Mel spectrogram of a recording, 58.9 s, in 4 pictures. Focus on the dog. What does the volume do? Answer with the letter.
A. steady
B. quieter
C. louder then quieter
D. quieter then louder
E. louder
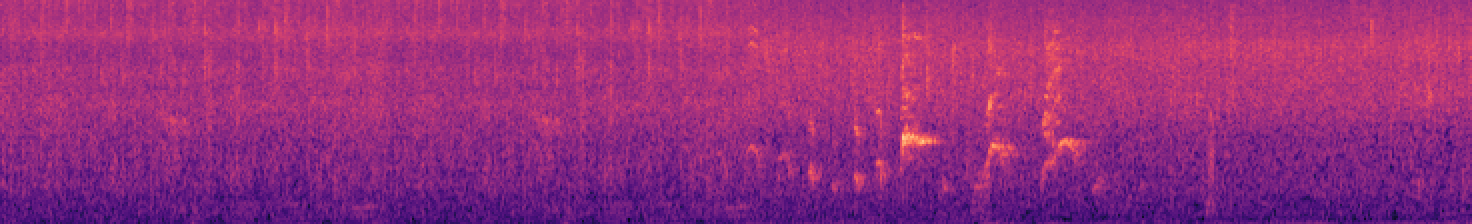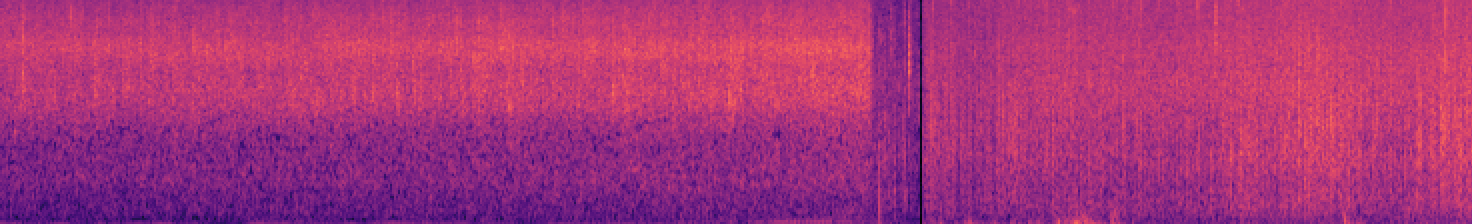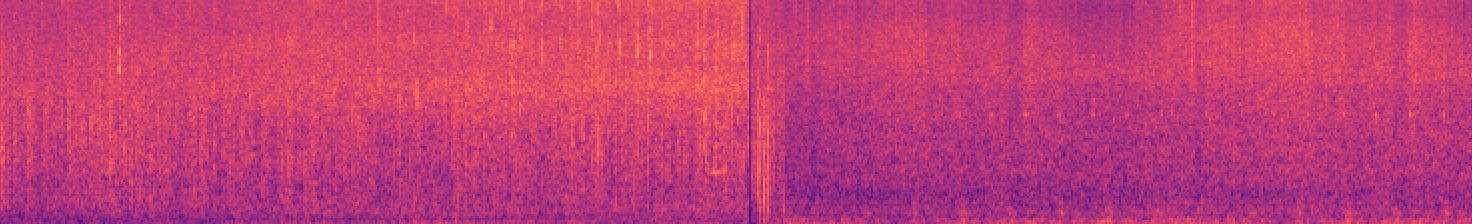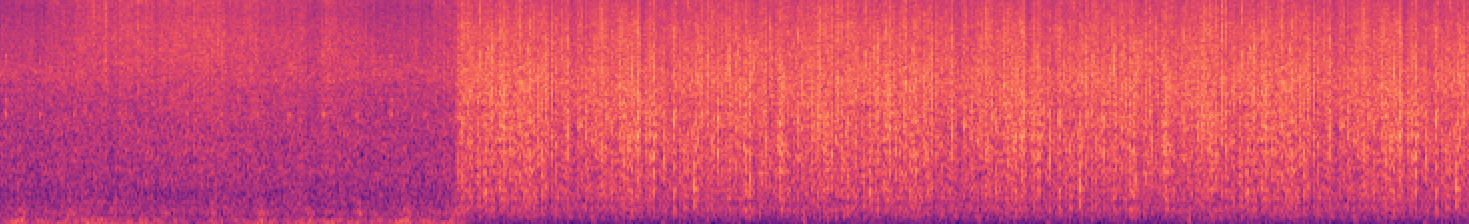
C.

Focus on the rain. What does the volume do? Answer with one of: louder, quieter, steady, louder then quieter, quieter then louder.
louder.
